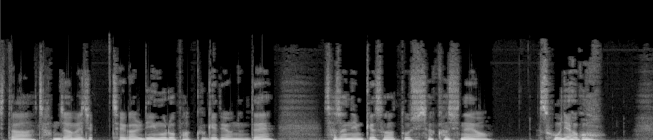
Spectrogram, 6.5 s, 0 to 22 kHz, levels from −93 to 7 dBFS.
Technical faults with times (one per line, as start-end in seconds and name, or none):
0.89-0.92 damaged data in a compressed stream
